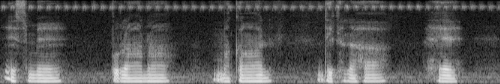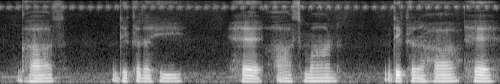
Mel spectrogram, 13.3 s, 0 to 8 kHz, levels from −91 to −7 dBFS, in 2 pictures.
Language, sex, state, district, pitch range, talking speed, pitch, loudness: Hindi, male, Uttar Pradesh, Jalaun, 105-115 Hz, 65 wpm, 110 Hz, -21 LUFS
